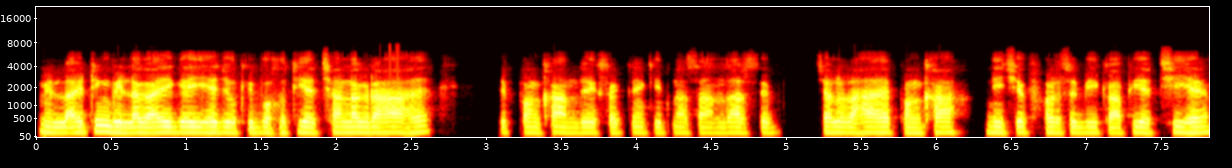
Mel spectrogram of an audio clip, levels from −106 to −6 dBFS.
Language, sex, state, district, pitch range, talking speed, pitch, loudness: Hindi, male, Bihar, Gopalganj, 130-135 Hz, 245 wpm, 130 Hz, -18 LUFS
